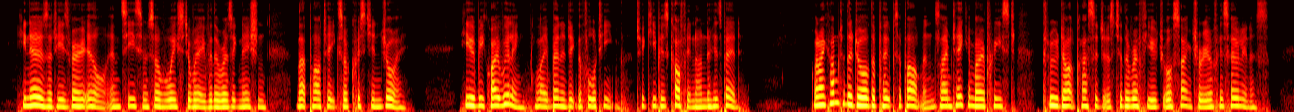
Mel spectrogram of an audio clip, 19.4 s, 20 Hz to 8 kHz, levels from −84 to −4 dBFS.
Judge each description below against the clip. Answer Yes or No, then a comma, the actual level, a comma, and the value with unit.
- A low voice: No, medium, 185 Hz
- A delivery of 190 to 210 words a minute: Yes, average, 195 wpm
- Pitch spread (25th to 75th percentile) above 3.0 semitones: No, narrow, 2.4 semitones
